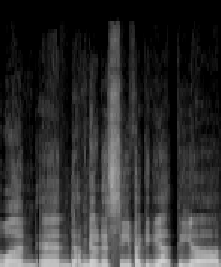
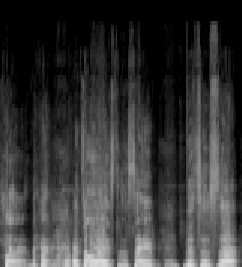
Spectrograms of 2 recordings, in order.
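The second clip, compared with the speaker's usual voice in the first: mock copied YouTuber voice, pitched up; copied speech voice; 8 semitones higher, 4 dB louder, slower than usual. Streamer half-jokingly doing a borrowed speech voice. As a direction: imitate someone else's speaking voice, raised. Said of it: "I'm copying someone else's speech voice".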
